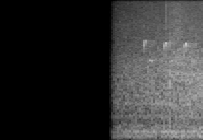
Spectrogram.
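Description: Silence for about the first second, then steady road traffic noise from a nearby interstate starts abruptly, with faint high chirps repeating a few times a second.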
